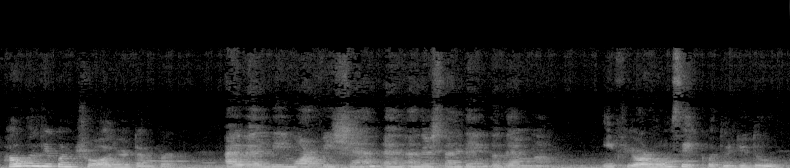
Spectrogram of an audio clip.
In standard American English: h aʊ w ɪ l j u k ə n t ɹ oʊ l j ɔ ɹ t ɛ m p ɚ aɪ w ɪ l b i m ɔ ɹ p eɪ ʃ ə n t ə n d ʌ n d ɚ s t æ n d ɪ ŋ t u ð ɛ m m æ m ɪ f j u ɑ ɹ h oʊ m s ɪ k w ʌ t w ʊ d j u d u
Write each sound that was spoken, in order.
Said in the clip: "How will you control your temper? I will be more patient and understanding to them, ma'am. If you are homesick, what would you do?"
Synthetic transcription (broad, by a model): h aʊ w ɪ l j u k ə n t ɹ oʊ l j ɔ ɹ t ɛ m p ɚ aɪ w ɪ l b i m ɔ ɹ f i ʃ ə n t ə n d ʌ n d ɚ s t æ n d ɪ ŋ t u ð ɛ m m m ɪ f j u ɑ ɹ h oʊ m s ɪ k w ʌ t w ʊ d j u d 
